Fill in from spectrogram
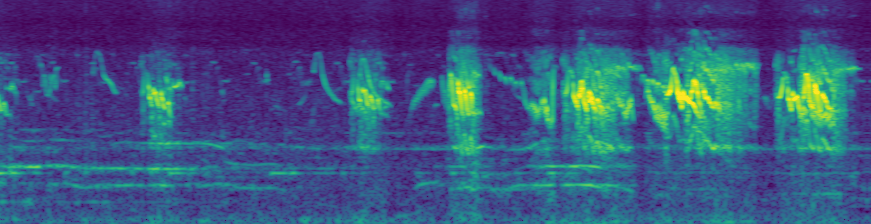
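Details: Hand-raised young brown shrike reared from an egg: a few scattered scratchy calls, then louder, longer harsh bursts close together in the last seconds, with a low steady hum.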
